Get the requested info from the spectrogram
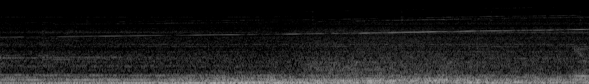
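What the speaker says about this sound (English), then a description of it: "All this plane could do was take off, accelerate, and fly up." A jet plane in the video game Ace Combat 7 takes off and accelerates, a loud continuous engine roar with a deep rumble and a slowly rising whine, holding steady throughout.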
